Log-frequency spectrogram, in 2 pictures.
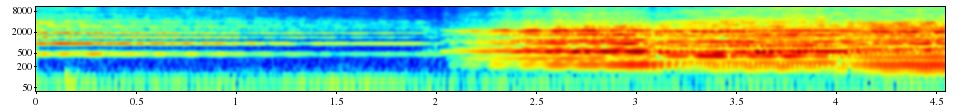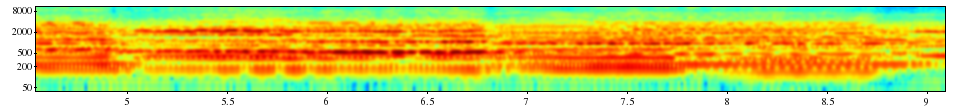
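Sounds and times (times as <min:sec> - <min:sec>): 
soprano singing: 0:02.1 - 0:09.0.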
